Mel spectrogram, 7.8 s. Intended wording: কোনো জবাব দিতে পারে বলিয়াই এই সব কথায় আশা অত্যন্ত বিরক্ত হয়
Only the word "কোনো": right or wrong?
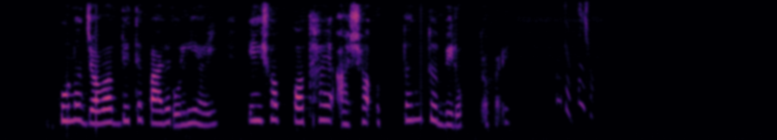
right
